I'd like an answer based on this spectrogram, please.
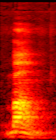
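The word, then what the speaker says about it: bomb: आपको नहीं करना है, जैसे बॉम्ब, कॉम, टॉम, ये टूम, बॉम्ब, कॉम, टूम। तो जब भी एम के बाद में बी मिल जाए तो उसका प्रोनाउंसिएशन आपको नहीं करना।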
